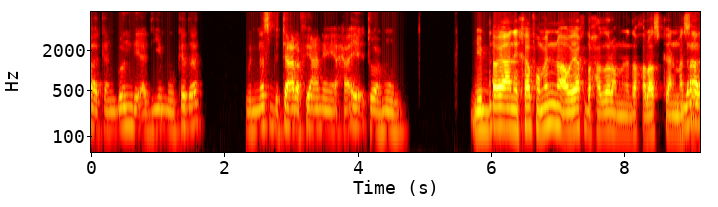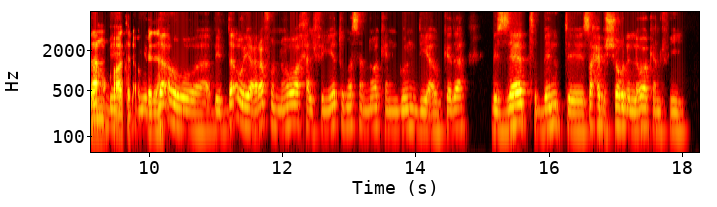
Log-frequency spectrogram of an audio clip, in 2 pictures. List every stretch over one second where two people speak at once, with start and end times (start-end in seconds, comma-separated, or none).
8.7-10.2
